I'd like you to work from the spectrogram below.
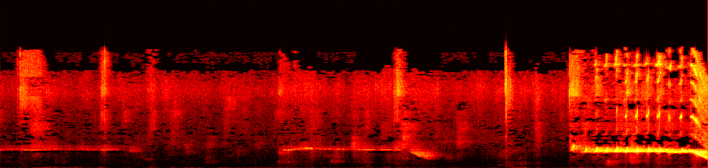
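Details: A sooty-headed bulbul sings persistently with varied phrases to provoke rival birds: two soft, level thin whistles, the second sliding downward at its end, then a sudden loud rattling trill that carries to the close.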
